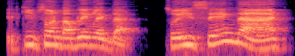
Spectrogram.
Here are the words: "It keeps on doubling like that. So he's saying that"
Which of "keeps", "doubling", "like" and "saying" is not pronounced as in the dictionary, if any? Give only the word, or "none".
none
